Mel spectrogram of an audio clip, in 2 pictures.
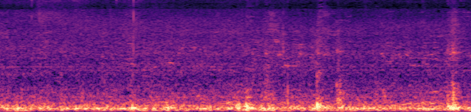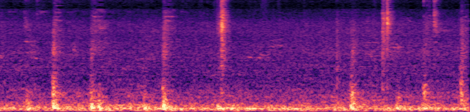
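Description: Train running on the rails, heard from on board: a steady low rumble with irregular clicks and knocks from the wheels.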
